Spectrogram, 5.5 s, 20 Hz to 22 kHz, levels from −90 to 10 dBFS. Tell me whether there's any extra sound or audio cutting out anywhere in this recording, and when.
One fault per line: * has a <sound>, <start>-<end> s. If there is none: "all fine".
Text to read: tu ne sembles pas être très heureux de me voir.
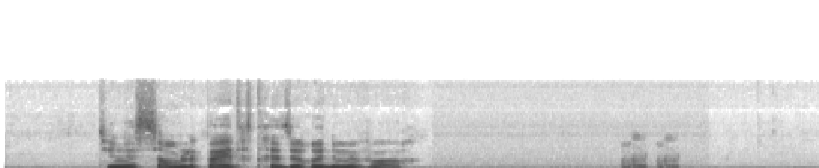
* has a laugh, 4.1-4.5 s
